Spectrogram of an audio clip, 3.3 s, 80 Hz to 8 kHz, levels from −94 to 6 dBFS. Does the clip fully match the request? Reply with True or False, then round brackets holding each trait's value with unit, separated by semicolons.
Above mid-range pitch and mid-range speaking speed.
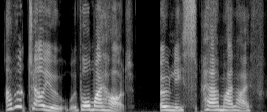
False (260 Hz; 215 wpm)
